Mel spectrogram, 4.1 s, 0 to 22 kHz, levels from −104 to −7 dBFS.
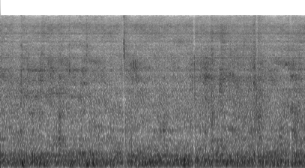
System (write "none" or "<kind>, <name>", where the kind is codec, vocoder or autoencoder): codec, SNAC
